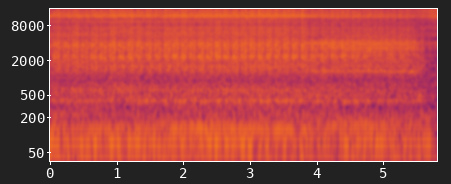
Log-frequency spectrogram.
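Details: 1972 Plymouth Fury I, long-neglected, starter suspected faulty, gas poured into tank and carb float bowl: rapid starter chatter about four beats a second without firing; cranks but won't start, trying to draw fuel.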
